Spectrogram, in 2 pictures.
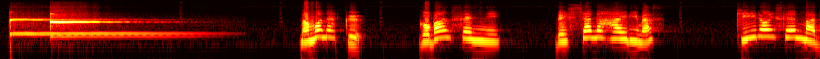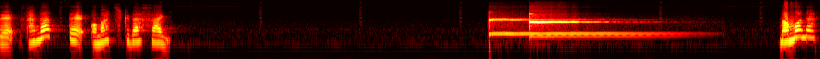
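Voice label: platform 3 approaching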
